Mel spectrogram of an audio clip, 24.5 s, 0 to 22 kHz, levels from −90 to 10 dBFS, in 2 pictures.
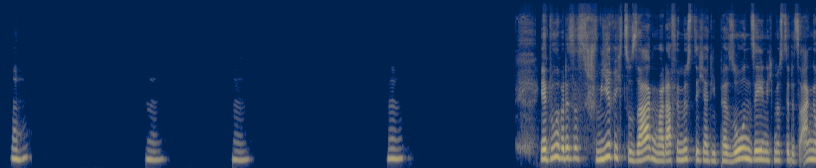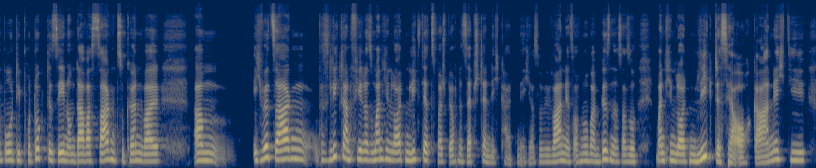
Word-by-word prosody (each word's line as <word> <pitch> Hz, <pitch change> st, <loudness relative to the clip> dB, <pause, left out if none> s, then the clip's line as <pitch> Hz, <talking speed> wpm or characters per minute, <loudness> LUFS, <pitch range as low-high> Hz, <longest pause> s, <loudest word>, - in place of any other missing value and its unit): Mhm. 235 Hz, +3 st, -4 dB, 1.7 s
Mhm, 210 Hz, 0 st, -9 dB, 1.0 s
mhm. 205 Hz, 0 st, -11 dB, 2.0 s
Mhm. 235 Hz, +1 st, -5 dB, 2.0 s
Ja, 225 Hz, +1 st, +7 dB
du, 240 Hz, +5 st, +2 dB
aber 240 Hz, -, +4 dB
das 245 Hz, 0 st, +1 dB
ist 245 Hz, 0 st, -4 dB
schwierig 255 Hz, +4 st, +1 dB
zu 205 Hz, -, -1 dB
sagen, 205 Hz, +3 st, +4 dB
weil 180 Hz, -, 0 dB
dafür 190 Hz, +3 st, 0 dB
müsste 220 Hz, 0 st, -1 dB
ich 205 Hz, -, -6 dB
ja 195 Hz, -, 0 dB
die 185 Hz, -, -5 dB
Person 190 Hz, +6 st, +2 dB
sehen, 210 Hz, 0 st, +2 dB
ich 200 Hz, +1 st, -8 dB
müsste 195 Hz, 0 st, -4 dB
das 170 Hz, -2 st, -6 dB
Angebot, 200 Hz, -1 st, 0 dB
die 185 Hz, -, -1 dB
Produkte 200 Hz, +4 st, -1 dB
sehen, 190 Hz, -1 st, +2 dB
um 170 Hz, 0 st, -4 dB
da 175 Hz, +1 st, +3 dB
was 175 Hz, 0 st, +1 dB
sagen 195 Hz, +2 st, +3 dB
zu 160 Hz, -4 st, -5 dB
können, 185 Hz, +2 st, -2 dB
weil, 170 Hz, 0 st, +2 dB, 0.5 s
ähm, 190 Hz, -3 st, 0 dB, 0.4 s
ich 190 Hz, +1 st, -4 dB
würde 260 Hz, +3 st, +5 dB
sagen, 225 Hz, -1 st, +4 dB, 0.2 s
das 195 Hz, -1 st, -8 dB
liegt 270 Hz, +6 st, 0 dB
an 230 Hz, -5 st, +3 dB
vielen 215 Hz, -1 st, 0 dB
also, 195 Hz, -1 st, -2 dB
manchen 215 Hz, +1 st, +1 dB
Leuten 195 Hz, 0 st, 0 dB
liegt 215 Hz, +3 st, -2 dB
ja 200 Hz, -3 st, +1 dB
zum -, -, -9 dB
Beispiel 165 Hz, -2 st, -5 dB
auch -, -, -12 dB
'ne 165 Hz, -, -8 dB
Selbstständigkeit 150 Hz, -2 st, -7 dB
nicht. -, -, -14 dB
Also, 155 Hz, 0 st, -11 dB
wir 155 Hz, 0 st, -8 dB
waren 175 Hz, +3 st, +2 dB
jetzt 160 Hz, -3 st, -6 dB
auch 145 Hz, -, -6 dB
nur 180 Hz, +1 st, -3 dB
beim 165 Hz, -2 st, -3 dB
Business, 180 Hz, -6 st, 0 dB
also 160 Hz, -1 st, -3 dB, 0.3 s
manchen 185 Hz, +1 st, -1 dB
Leuten, 170 Hz, 0 st, +2 dB
liegt 270 Hz, -, +4 dB
es 165 Hz, -1 st, +2 dB
ja 150 Hz, -2 st, 0 dB
auch 135 Hz, 0 st, -1 dB
gar 140 Hz, +2 st, +1 dB
nicht. 215 Hz, +4 st, -3 dB
Die 190 Hz, -1 st, -2 dB
195 Hz, 175 wpm, -22 LUFS, 175-220 Hz, 2.0 s, Ja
